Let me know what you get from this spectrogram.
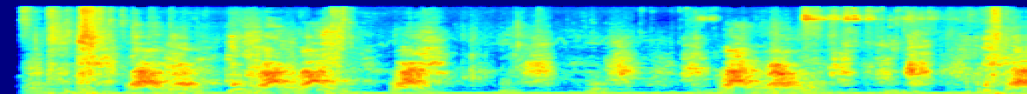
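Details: Dobermann barking in a rapid, uneven run of loud, deep barks, about eight in six seconds, some doubled, over a steady low hum.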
